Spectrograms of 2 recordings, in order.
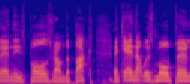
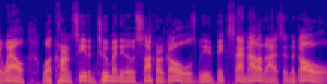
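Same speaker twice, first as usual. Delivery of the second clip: put-on American accent; 2 semitones lower than usual. Imagining american owners complaining about conceded goals: put-on american accent. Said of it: "That's a good American accent there".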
